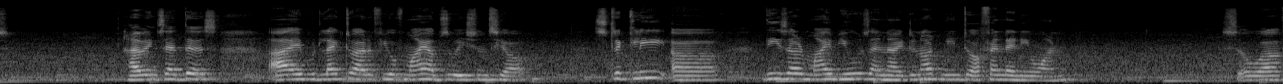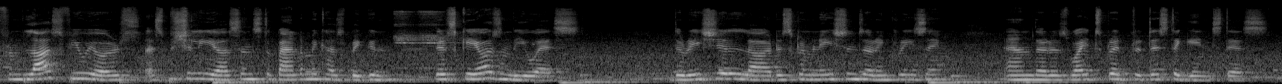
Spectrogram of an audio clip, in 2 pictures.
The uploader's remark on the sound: Please ignore the sounds in the background.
